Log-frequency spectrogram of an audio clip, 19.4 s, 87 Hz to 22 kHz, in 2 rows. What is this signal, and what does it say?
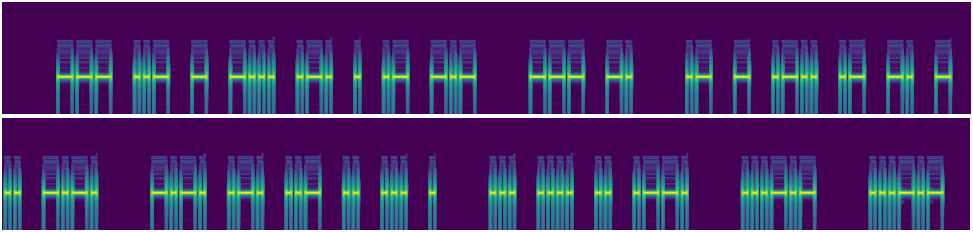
Morse code, heard as a keyed tone, about 25 wpm, spaced as for 20 wpm, 550 Hz. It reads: OUTBREAK ON ATLANTIC CRUISE SHIP <SK> <SK>
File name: podcast / News headlines-1x-25x20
